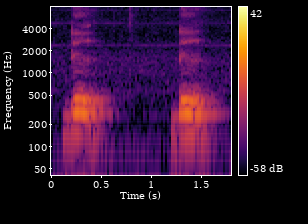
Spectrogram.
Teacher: Bunyi sukun dari huruf dal adalah de. Kenapa de? Karena huruf dal memiliki sifat qalqalah atau bunyi yang memantul.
